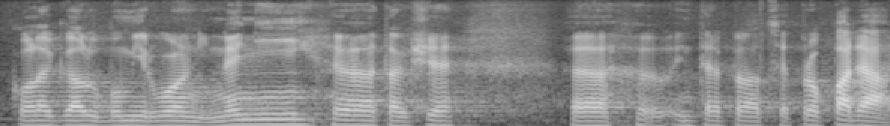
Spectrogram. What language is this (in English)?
Czech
